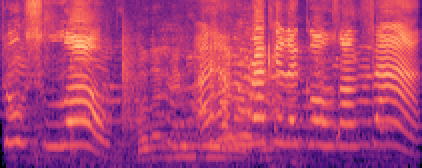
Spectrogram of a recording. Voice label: children at school talking about various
